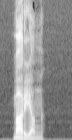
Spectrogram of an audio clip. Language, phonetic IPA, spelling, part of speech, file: Polish, [ˈmarʲjãn], Marian, proper noun, Pl-Marian.ogg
